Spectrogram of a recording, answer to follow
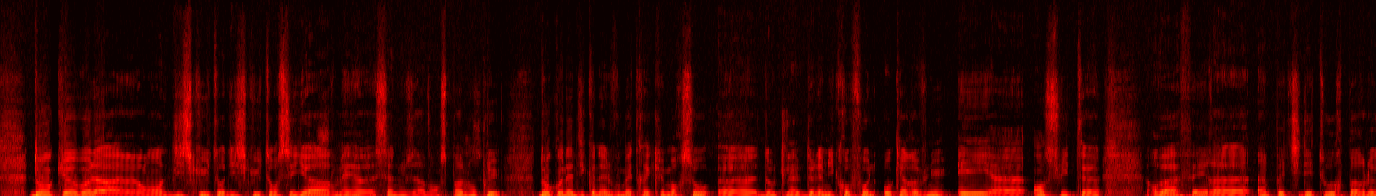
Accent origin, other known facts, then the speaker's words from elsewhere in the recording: France; On est français, hein, donc on va retourner à écouter du rap francophone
